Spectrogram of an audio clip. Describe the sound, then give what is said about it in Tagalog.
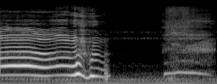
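A person whimpers and cries in a wavering, high-pitched wail that breaks off, then after a brief pause resumes with a shakier, breathy sob, fairly loud. “Bakit ka umiiyak?”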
